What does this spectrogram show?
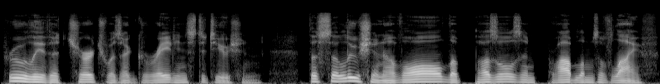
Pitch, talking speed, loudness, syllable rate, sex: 105 Hz, 145 wpm, -19 LUFS, 4.2 syllables/s, male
